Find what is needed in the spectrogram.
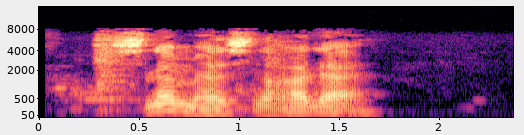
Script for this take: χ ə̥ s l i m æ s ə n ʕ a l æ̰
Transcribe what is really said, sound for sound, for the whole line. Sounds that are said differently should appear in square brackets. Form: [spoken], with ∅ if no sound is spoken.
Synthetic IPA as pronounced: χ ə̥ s l [æ] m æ s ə n [ʁ] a l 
